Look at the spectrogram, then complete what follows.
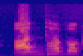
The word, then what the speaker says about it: অধ্যাপক: তাহলে অধ্যাপক আমি যদি এখানে লিখি কি হবে বলতো, এই যে ও হয়ে যাবে ওদ, তারপর হবে ধা, অধ্যা, তারপরে কি বলতো পোক হবে, অধ্যা পোক। এটি হচ্ছে তোমার উচ্চারণ। এবার একটু আগেই কি বললাম,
